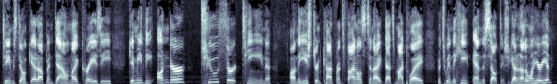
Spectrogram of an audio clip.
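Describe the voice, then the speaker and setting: High-pitched male sports radio host. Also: moderate pace, a bit bright, no room sound. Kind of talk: sports talk and show announcements.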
